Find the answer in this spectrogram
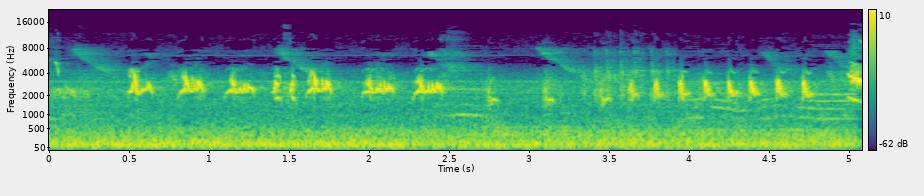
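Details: Long-tailed shrike in a cage, uncovered, singing an imitative song with canary and sparrow-fight phrases: a string of short, clear, evenly spaced chirps, then quicker rising notes toward the end. Steady low hum behind.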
